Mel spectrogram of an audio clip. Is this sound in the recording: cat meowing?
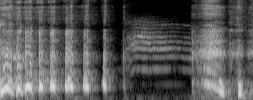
yes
